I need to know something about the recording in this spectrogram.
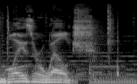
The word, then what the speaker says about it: Blazer Welch: last name, so it's Blazer Welch. So Laserbelch just rhymes with my last name.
